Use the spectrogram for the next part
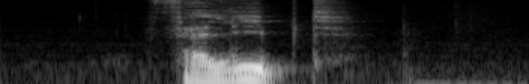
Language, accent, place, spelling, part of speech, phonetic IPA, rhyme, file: German, Germany, Berlin, verliebt, adjective / verb, [fɛɐ̯ˈliːpt], -iːpt, De-verliebt.ogg
- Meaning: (verb) past participle of verlieben; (adjective) in love, enamored; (verb) inflection of verlieben: 1. first-person singular present 2. second-person plural present 3. plural imperative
